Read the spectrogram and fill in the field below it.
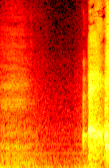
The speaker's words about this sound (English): that was a graphic sneeze on my part.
